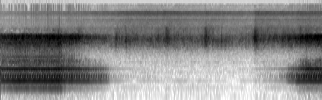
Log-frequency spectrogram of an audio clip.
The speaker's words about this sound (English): I'm driving as fast as I can, Miss Prentice.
